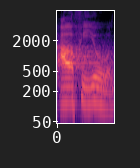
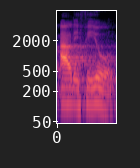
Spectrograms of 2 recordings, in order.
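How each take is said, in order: First: The word has no vowel between l and f. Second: The word has a vowel between l and f. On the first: The speaker calls it wrong. "alifiyu dibaca alfiyu, itu salah" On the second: The speaker calls it right. "Yang benar alifiyu"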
